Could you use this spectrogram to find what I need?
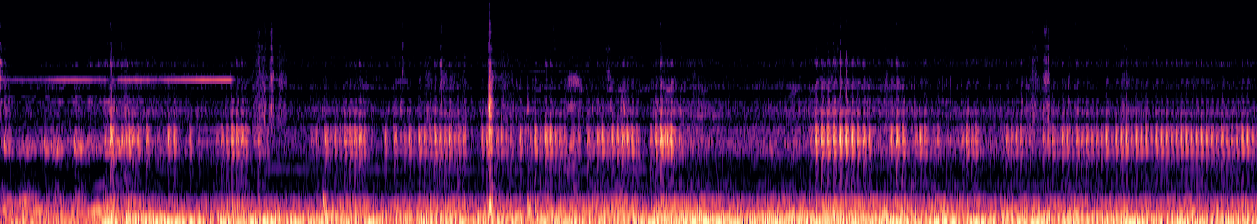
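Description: A turbocharged four-cylinder rally car engine revs, heard from inside the cabin.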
